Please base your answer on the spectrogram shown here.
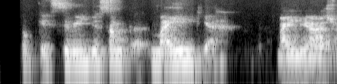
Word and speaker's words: syringomyelia: It's syringomyelia. Okay, syringomyelia.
